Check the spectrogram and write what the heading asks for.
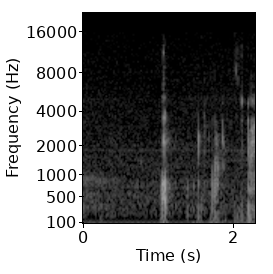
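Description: Quiet room tone with a few faint, short clicks, the first about a second in and a small cluster near the end.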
